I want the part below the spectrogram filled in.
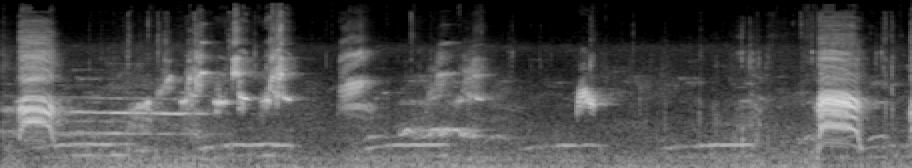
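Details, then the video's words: Hungry crows eating together and fighting over food: loud, harsh, harmonic caws at the start and again near the end, with softer cooing and chirps between them. "So many hungry Crows are eating and making noises together"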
